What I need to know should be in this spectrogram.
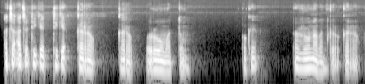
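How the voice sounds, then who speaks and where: A man voicing a young husband married to his ex, gruff but tender, in a hushed, soothing, teasing whispered role-play. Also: on the low side, expressive, brisk, no room sound, full character voice.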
